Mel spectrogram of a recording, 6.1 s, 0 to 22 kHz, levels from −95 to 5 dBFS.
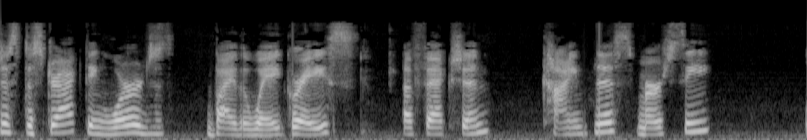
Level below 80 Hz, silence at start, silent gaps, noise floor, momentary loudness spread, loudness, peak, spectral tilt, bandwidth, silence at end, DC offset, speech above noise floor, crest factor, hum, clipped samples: -54 dBFS; 0 s; none; -51 dBFS; 9 LU; -22 LUFS; -8 dBFS; -3.5 dB/octave; 11.5 kHz; 0.75 s; 0.2%; 29 dB; 16 dB; none; under 0.1%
